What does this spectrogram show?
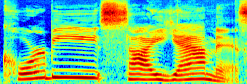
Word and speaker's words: Korby Siamis: uh someone who wrote it again oh uh Corby saamis yes that's how you say her name oh Corby sayam that's it oh yeah we know her and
